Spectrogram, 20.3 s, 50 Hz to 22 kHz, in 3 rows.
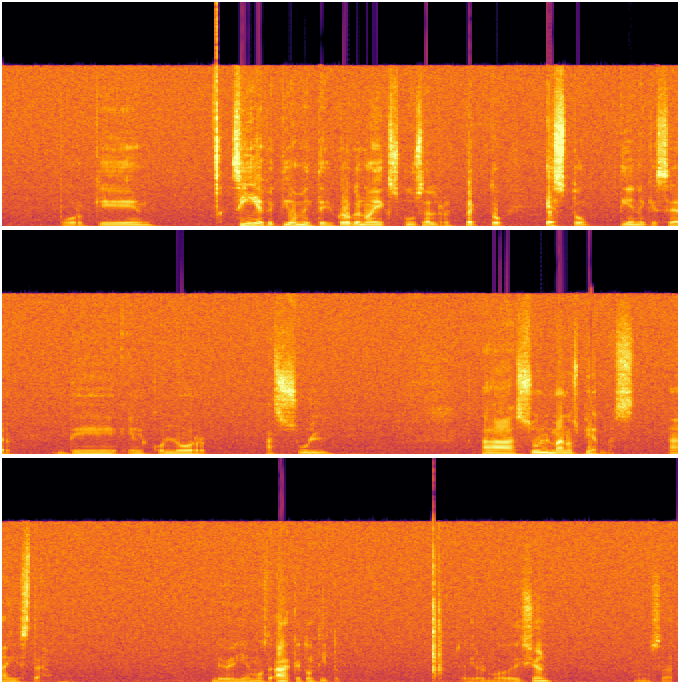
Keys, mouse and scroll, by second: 4.3 click, 5.4 right click, 8.0 click, 9.7 click, 12.3 click, 17.9 Tab.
